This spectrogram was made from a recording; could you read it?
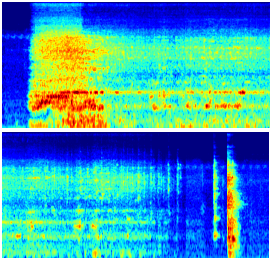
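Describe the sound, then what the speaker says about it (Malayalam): A sewing machine stitches a skirt to its lining, starting with a loud fast whir that settles into a steady mechanical drone, then stops with a few sharp clicks and a handling rustle. "അത് ഇതാ ഇവിടെ തന്നെ ഈ സ്റ്റിച്ച് ചെയ്തതിൻ്റെ താഴെ തന്നെ വെച്ചിട്ട് നമുക്ക് താഴോട്ട് സ്റ്റിച്ച് ചെയ്യാം."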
